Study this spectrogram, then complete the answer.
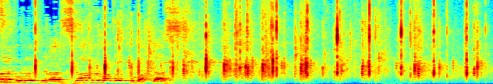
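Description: A church congregation claps and cheers, steady applause with scattered whoops filling the room after a voice opens the moment.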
